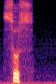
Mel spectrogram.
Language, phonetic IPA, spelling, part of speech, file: Polish, [sus], sus, noun, Pl-sus.ogg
